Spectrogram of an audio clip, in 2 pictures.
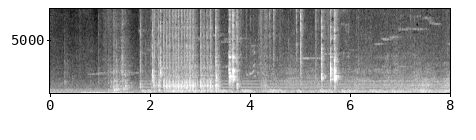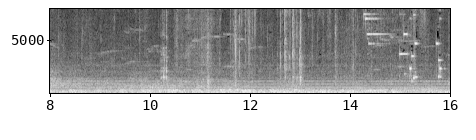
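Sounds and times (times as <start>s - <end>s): steady low hum: 0.0s - 1.9s
plastic handling noises: 10.1s - 14.3s.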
